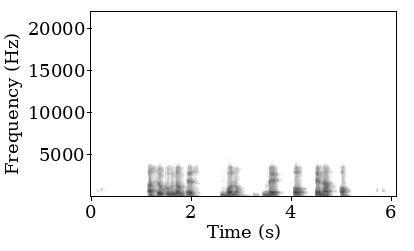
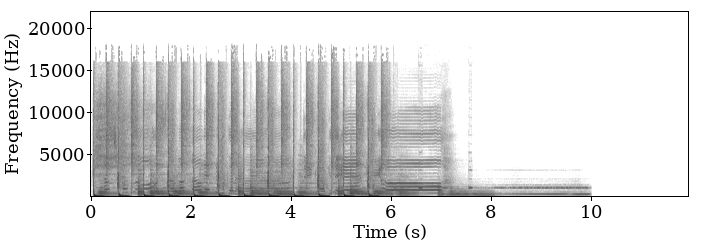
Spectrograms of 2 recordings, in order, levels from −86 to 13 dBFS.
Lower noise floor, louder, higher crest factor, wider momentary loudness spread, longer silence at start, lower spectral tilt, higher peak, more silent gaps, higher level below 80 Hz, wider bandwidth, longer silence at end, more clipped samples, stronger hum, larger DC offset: first, -90 dBFS vs -40 dBFS; second, -25 LUFS vs -19 LUFS; about the same, 22 dB vs 18 dB; second, 10 LU vs 19 LU; first, 1.1 s vs 0.05 s; first, -10.5 dB/octave vs -4.5 dB/octave; second, -6 dBFS vs -2 dBFS; neither; second, -64 dBFS vs -24 dBFS; second, 3.9 kHz vs 18 kHz; second, 1 s vs 2 s; neither; neither; neither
